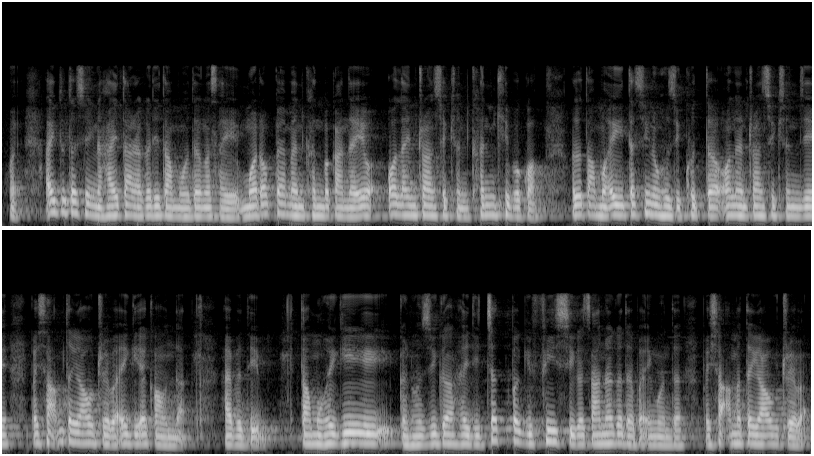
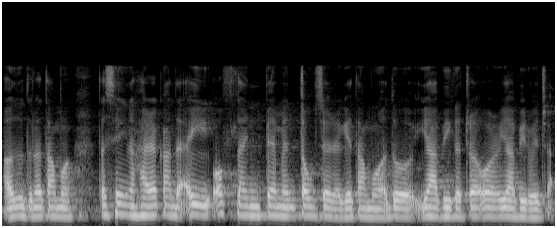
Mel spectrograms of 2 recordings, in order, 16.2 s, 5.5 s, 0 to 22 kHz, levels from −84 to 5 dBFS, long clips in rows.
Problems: none marked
